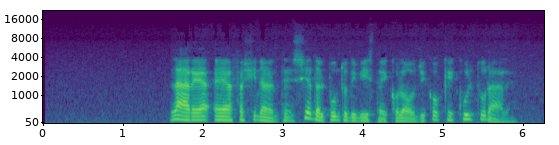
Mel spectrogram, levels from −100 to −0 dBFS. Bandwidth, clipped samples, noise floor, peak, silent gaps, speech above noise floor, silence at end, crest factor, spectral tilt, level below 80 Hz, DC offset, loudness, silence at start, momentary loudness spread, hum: 8.8 kHz; under 0.1%; -63 dBFS; -6 dBFS; none; 38 dB; 0.35 s; 20 dB; -8 dB/octave; -50 dBFS; under 0.1%; -25 LUFS; 1.6 s; 10 LU; none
